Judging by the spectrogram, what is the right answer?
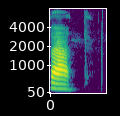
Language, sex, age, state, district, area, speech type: Hindi, female, 45-60, Uttar Pradesh, Azamgarh, rural, read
